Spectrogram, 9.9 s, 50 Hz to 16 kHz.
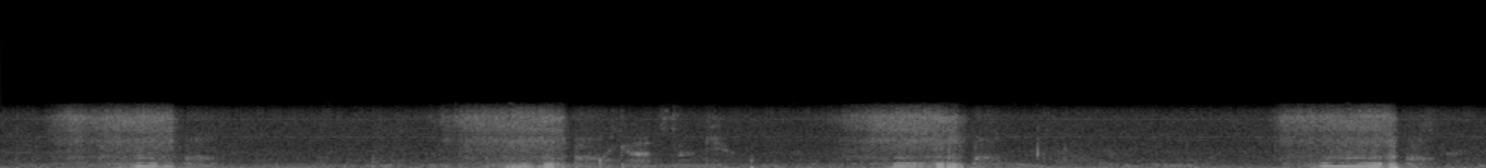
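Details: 14-year-old female French Bulldog snoring as she falls asleep: soft, rhythmic snorting snores about every three seconds over steady room noise.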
